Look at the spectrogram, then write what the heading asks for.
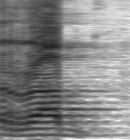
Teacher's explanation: را کے زبر ہے اس لیے را کو پر پڑھیں گے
